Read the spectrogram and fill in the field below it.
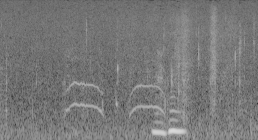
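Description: Kittens mew softly a few times, close by.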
